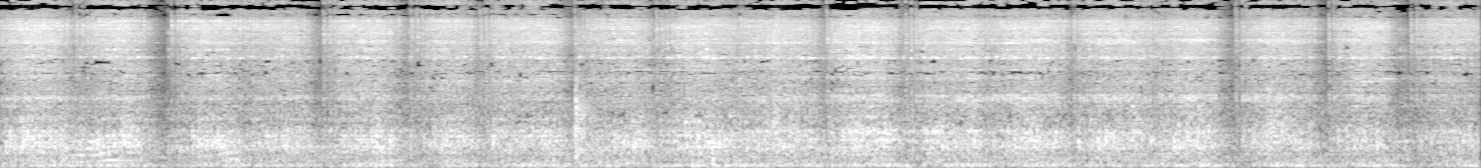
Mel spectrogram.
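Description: Manual chain hoist ratcheting and its chain rattling in repeated pulls, about one a second, as it lifts an engine out of a car's engine bay.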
